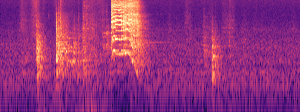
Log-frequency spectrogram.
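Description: Porter-Cable miter saw being swung to a new angle with the motor off: a few sharp clunks of the table and its lock, and a half-second metal scrape falling in pitch as the turntable slides round, a little over two seconds in.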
